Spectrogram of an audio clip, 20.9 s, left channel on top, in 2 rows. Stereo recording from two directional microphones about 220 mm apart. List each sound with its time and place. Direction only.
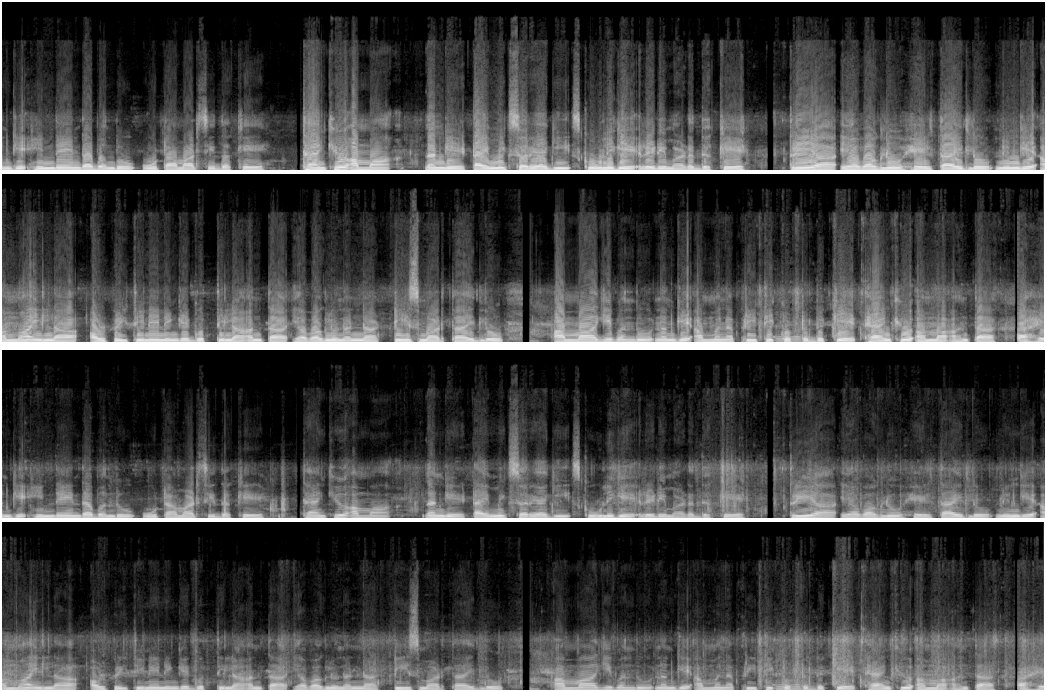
0.0 s speech: 25° left (ahead or behind)
3.0 s speech: 50° left (ahead or behind)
